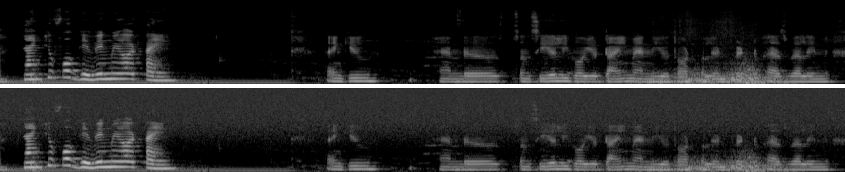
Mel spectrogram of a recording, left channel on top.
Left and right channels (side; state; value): right; noise; hiss, 8 dB below the sound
